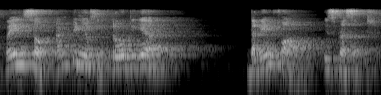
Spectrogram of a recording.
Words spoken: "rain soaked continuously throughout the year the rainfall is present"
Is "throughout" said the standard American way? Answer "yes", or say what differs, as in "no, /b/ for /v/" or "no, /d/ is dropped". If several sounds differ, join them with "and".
no, /t/ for /θ/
